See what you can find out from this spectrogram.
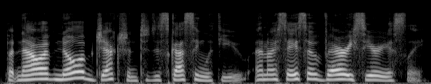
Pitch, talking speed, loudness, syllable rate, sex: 215 Hz, 210 wpm, -18 LUFS, 5.6 syllables/s, female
